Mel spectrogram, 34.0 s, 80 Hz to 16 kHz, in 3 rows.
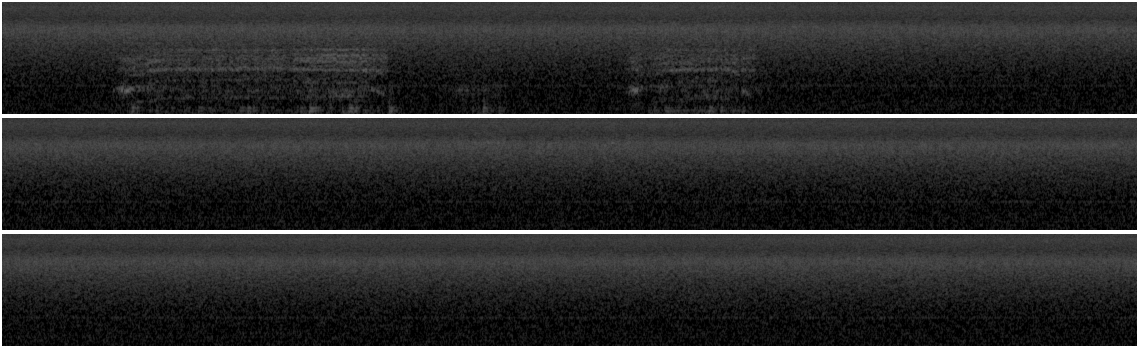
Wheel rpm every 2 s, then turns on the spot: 40, 130, 30, 70, 0, 0, 0, 0, 0, 0, 0, 0, 0, 0, 0, 0, 0.
6-8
